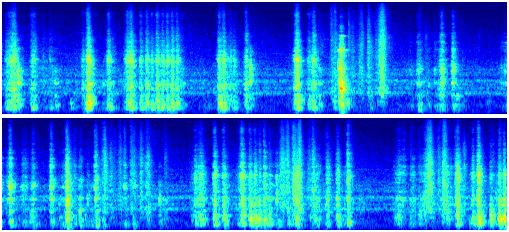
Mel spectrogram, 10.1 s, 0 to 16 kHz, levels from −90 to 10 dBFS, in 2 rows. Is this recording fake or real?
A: real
